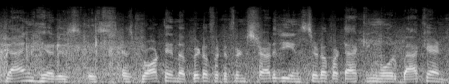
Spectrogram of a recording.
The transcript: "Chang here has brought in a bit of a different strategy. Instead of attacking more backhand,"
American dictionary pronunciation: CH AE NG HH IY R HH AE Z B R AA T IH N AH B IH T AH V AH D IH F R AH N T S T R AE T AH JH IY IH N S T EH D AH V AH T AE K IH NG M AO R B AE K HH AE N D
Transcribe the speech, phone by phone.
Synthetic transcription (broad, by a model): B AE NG HH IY R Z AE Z B R AA T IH N AH B IH T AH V AH D IH F R AH N T S T R AE T AH JH IY IH N S T EH D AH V AH T AE K IH NG M AO R B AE K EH N D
